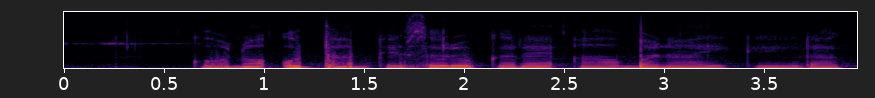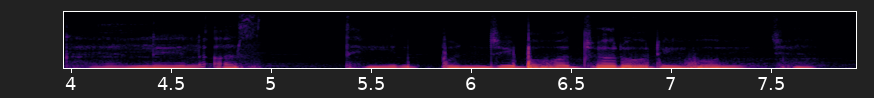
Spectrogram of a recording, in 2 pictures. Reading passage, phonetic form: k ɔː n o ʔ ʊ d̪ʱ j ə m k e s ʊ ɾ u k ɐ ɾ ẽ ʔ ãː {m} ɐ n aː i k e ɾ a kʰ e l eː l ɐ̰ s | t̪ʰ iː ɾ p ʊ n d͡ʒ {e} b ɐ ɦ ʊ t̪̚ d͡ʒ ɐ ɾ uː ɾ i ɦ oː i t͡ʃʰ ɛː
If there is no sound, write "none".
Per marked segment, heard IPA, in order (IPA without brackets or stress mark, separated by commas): b, i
